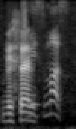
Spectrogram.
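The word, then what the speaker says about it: Christmas: आप बोलते हो विसल क्रिस्मस तो यहां पर एस्टीमेट साइलेंट है सिंपल देन मैच वच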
